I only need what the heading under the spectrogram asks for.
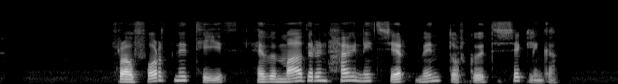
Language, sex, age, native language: Icelandic, male, 40-49, Icelandic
